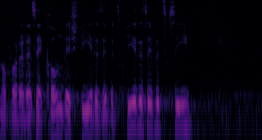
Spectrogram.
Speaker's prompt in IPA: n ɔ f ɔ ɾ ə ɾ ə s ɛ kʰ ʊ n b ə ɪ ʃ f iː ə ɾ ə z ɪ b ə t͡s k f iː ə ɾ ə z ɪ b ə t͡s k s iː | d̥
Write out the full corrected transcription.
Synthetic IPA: n ɔ f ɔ ɾ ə ɾ ə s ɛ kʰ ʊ n d ə ɪ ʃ f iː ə ɾ ə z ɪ b ə t͡s k f iː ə ɾ ə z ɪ b ə t͡s k s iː | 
